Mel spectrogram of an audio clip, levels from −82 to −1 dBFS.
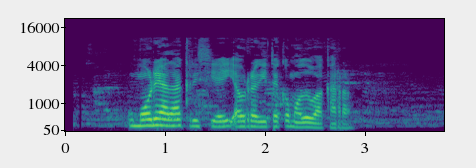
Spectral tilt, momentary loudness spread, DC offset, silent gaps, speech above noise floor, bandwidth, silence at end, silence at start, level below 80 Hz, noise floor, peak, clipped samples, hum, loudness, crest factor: -5.5 dB/octave; 16 LU; under 0.1%; none; 31 dB; 11.5 kHz; 0.9 s; 0.3 s; -70 dBFS; -51 dBFS; -2 dBFS; under 0.1%; none; -20 LUFS; 20 dB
